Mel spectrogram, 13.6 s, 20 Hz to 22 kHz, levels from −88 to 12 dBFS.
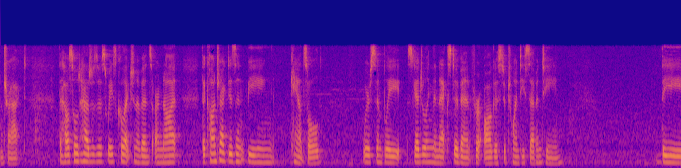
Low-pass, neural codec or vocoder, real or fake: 7.2 kHz; none; real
